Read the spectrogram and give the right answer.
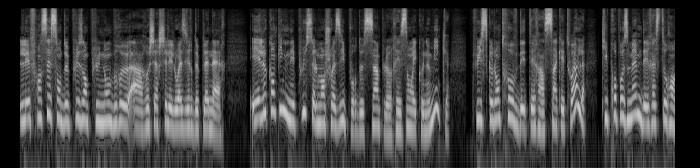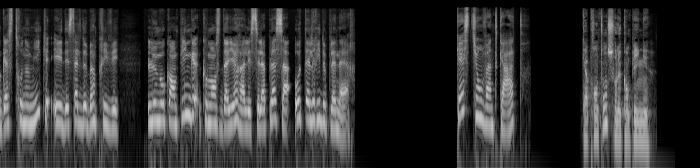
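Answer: Il n'est plus choisi seulement pour des raisons économiques; il devient haut de gamme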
